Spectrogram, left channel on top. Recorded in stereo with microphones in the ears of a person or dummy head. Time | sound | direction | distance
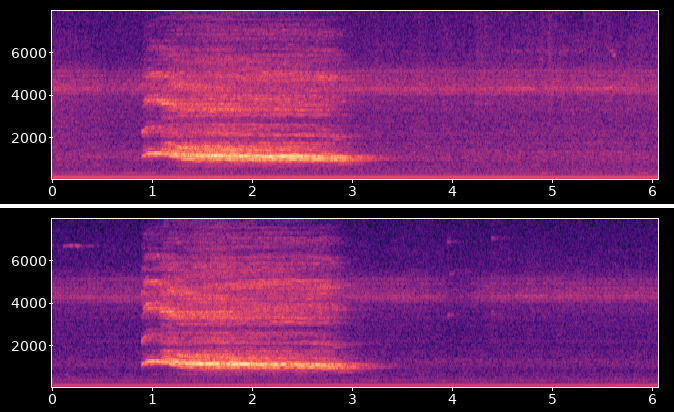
0.9 | a scream | 50° right (ahead or behind) | 4.5 m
